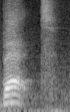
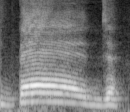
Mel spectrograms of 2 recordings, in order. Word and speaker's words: bed: words with d endings bed has a voiced d ending it's not bet with an unvoiced T it's bed with a voiced d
